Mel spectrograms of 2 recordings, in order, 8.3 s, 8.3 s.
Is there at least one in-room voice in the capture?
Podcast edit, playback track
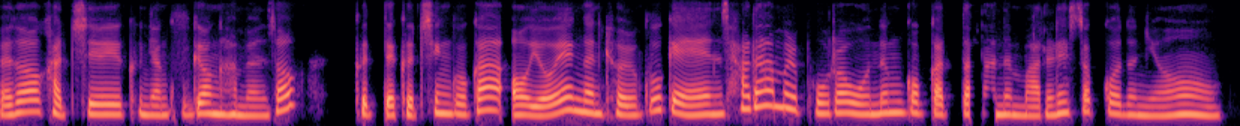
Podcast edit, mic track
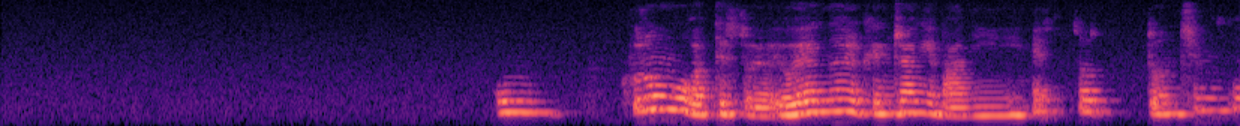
Yes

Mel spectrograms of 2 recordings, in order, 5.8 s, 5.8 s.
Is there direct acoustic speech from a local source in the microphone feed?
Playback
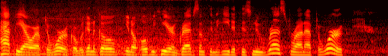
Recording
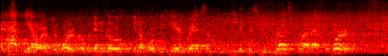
No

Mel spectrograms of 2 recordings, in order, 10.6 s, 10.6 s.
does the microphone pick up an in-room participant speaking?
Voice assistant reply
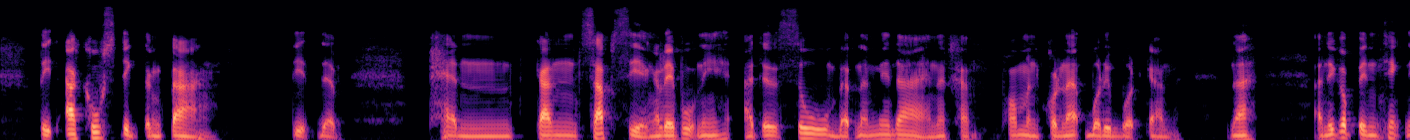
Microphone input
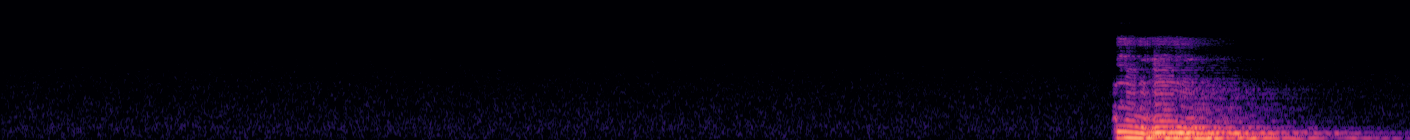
Yes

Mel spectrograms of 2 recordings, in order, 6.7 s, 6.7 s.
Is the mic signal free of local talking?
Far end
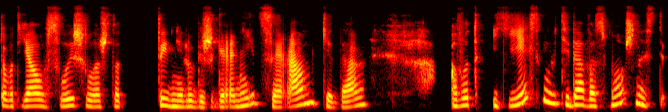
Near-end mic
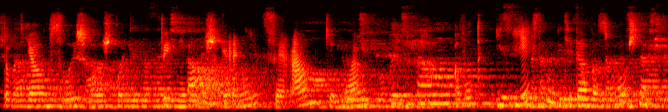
No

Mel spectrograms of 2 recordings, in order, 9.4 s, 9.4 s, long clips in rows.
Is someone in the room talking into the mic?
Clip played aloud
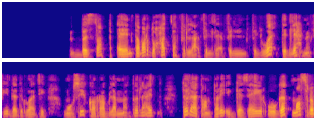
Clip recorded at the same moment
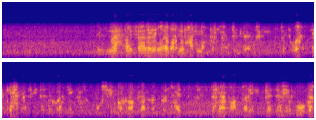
Yes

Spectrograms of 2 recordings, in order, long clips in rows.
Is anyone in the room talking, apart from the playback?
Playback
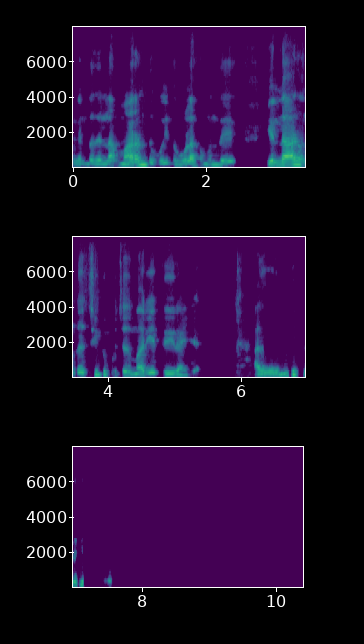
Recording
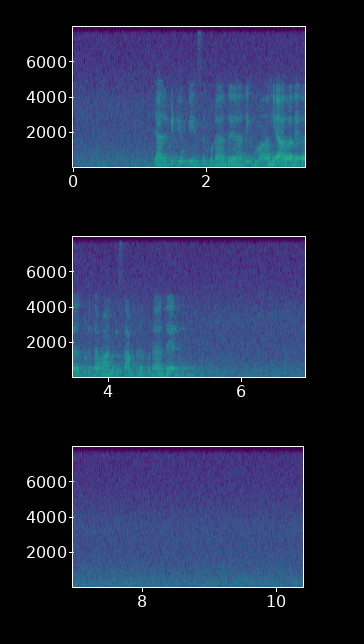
Yes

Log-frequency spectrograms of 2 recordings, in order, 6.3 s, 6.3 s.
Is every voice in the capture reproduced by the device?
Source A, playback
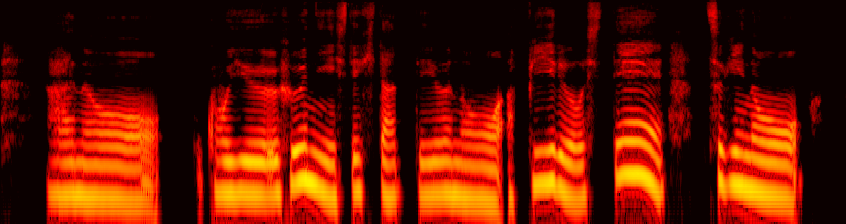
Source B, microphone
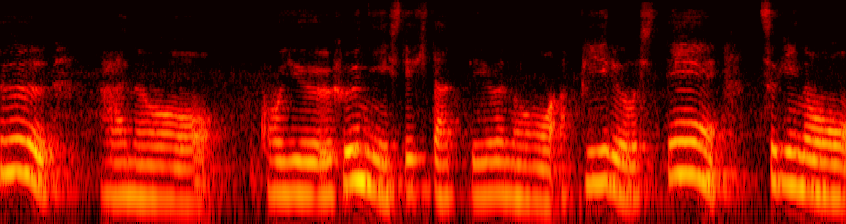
Yes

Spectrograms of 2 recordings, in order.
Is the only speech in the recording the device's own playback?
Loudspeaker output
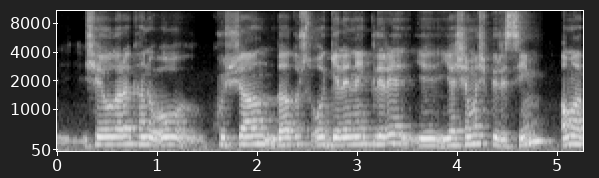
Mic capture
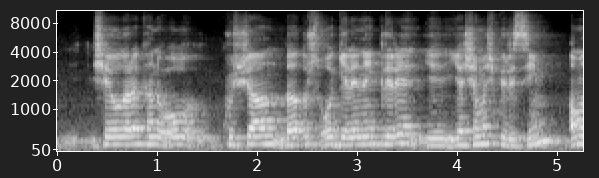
Yes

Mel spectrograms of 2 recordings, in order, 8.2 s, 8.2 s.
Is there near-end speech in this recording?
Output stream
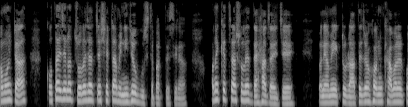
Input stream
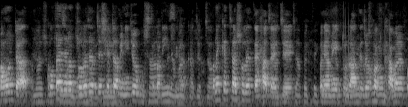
Yes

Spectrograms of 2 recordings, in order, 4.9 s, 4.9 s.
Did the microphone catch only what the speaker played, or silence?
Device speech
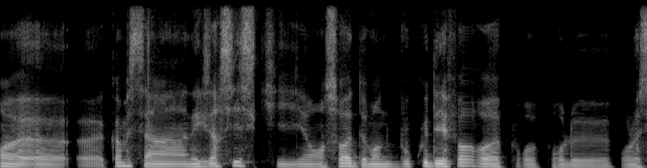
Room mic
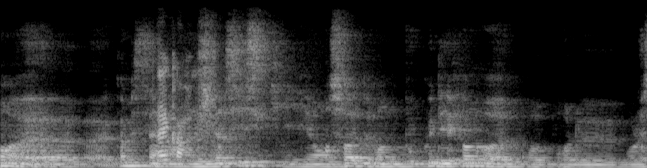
No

